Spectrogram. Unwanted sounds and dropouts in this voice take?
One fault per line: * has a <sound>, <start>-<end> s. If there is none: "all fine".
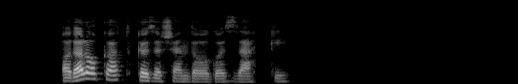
all fine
